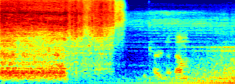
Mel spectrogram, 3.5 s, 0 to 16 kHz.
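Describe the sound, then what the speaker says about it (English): WD-40 lubricant sprayed into a valve on a 48-ft flatbed trailer gives a loud, steady hiss for almost two seconds, then cuts off, leaving quieter shop background. "put some WD-40 in it"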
